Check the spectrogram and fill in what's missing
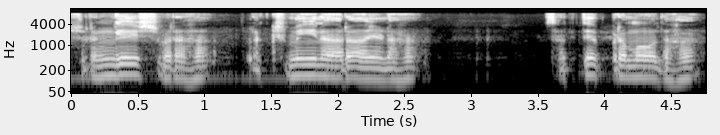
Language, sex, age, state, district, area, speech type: Sanskrit, male, 18-30, Karnataka, Chikkamagaluru, rural, spontaneous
